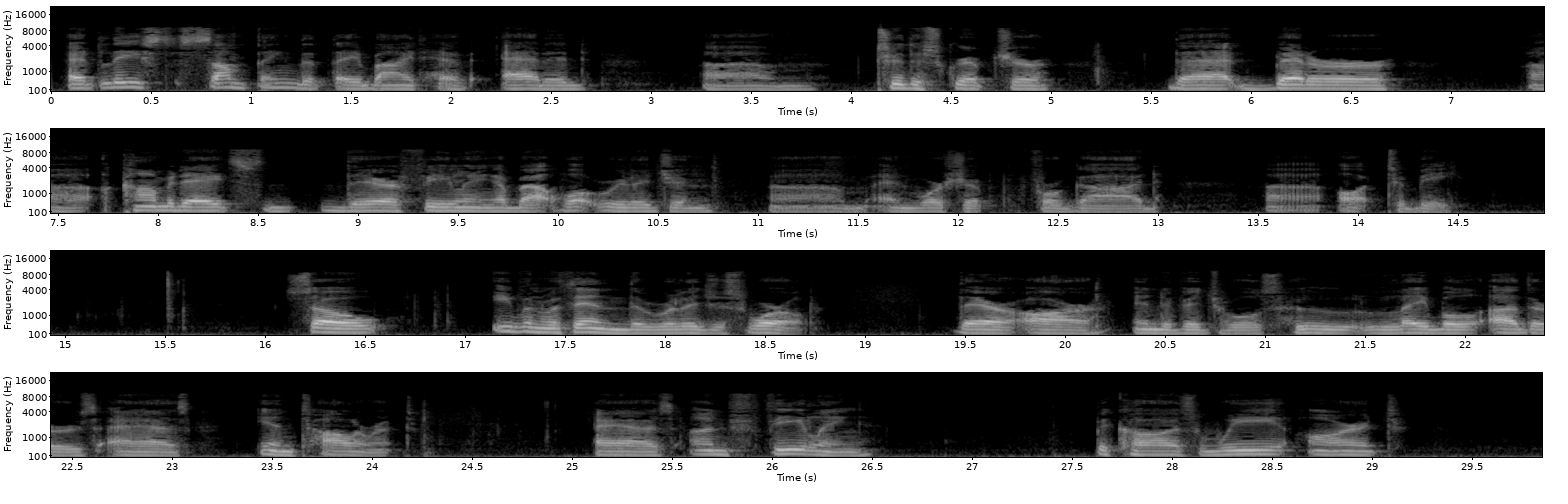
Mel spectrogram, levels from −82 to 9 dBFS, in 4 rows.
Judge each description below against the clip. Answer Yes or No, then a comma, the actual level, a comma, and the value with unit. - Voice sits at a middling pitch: No, low, 120 Hz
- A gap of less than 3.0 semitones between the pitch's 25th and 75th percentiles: No, average, 4.1 semitones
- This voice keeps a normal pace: No, slow, 100 wpm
